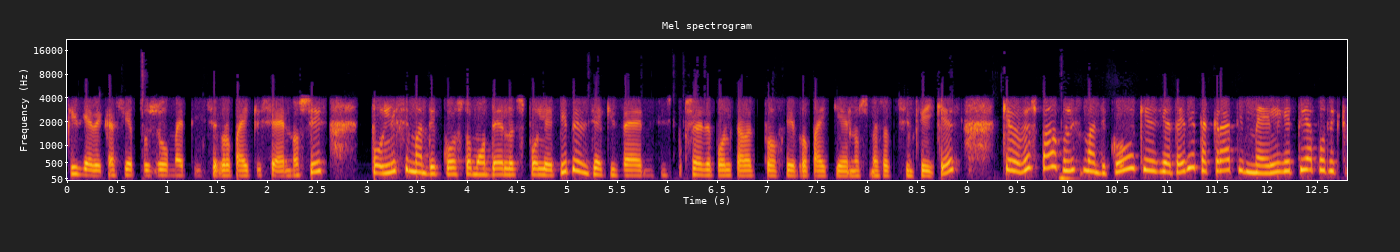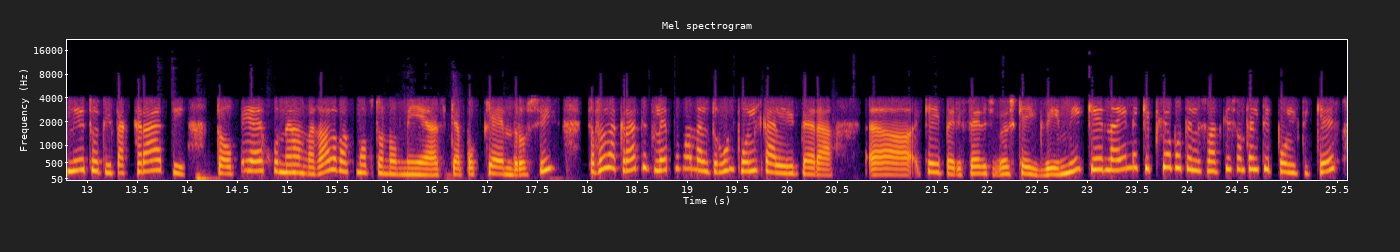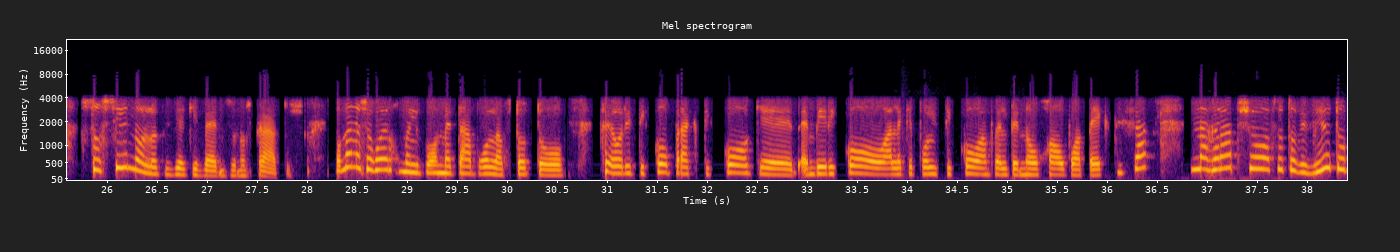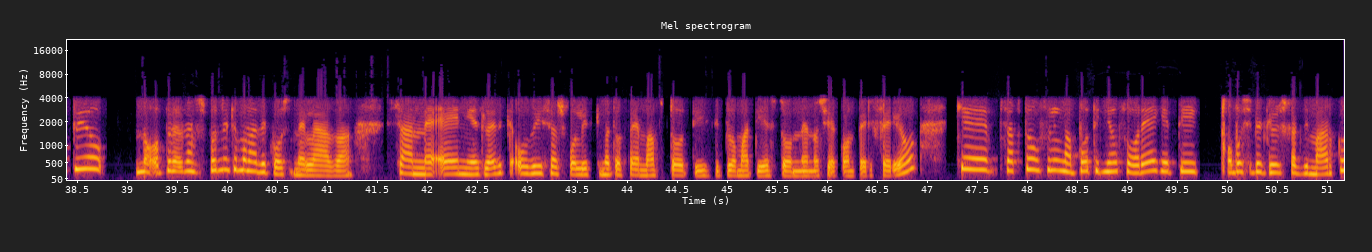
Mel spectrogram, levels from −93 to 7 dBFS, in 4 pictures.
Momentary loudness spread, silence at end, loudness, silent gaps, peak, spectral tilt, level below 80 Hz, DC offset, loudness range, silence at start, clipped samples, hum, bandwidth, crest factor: 5 LU; 0 s; -14 LUFS; none; 0 dBFS; -8.5 dB/octave; -44 dBFS; under 0.1%; 2 LU; 0 s; under 0.1%; none; 5.4 kHz; 14 dB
